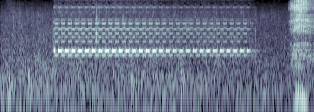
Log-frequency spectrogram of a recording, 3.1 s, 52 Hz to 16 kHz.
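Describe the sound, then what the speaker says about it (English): A telephone rings inside the Resident Evil 7 video game with a single electronic, warbling ring lasting about two seconds, fairly clear against a quiet background. "The phone's ringing."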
